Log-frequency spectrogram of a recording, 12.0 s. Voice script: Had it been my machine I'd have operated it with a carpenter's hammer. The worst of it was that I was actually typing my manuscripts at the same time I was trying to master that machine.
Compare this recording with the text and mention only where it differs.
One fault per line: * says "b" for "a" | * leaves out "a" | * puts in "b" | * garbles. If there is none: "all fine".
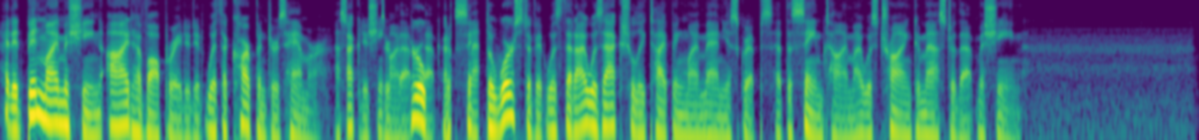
* garbles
